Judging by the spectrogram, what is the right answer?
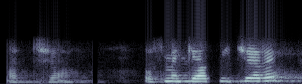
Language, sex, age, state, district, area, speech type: Hindi, female, 30-45, Madhya Pradesh, Balaghat, rural, conversation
